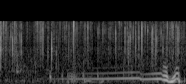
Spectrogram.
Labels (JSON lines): {"label": "biophony, cascading saw", "recorder": "SoundTrap 600 or HydroMoth"}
